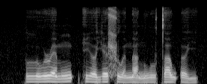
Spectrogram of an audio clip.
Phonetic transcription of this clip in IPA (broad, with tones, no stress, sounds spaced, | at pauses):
l u˧˥ ɹ ɛ˧˥ m ŋ ə˦˥ k̚ h i˨˩ ə̯ j e˧˥ ʂ u˨˩˨ ə̯ n a˨˩˨ n w u˨˩ t̪ a˧ w ʔ ə˨˩˨ j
